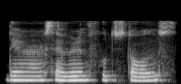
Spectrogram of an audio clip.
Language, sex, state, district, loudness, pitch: English, female, Assam, Kamrup Metropolitan, -14 LUFS, 195 Hz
